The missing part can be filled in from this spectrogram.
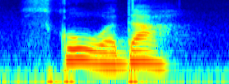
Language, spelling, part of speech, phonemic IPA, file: Swedish, skåda, verb, /ˈskoːˌda/, Sv-skåda.ogg
- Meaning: to behold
